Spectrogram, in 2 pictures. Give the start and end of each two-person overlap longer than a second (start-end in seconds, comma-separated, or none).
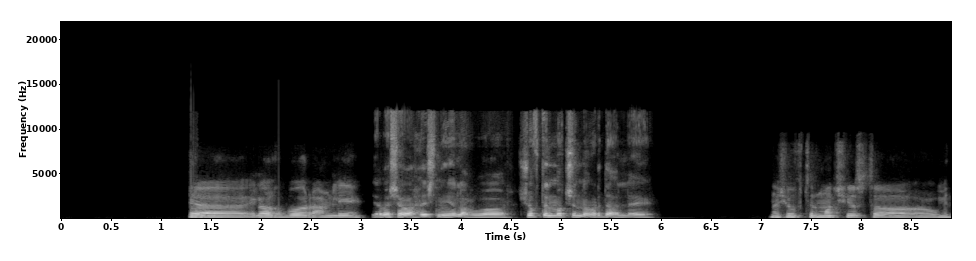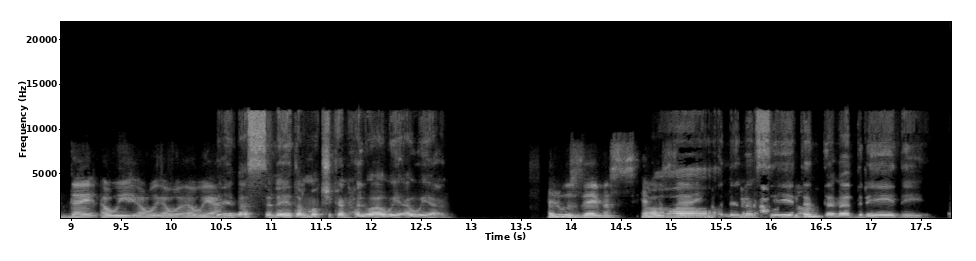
14.8-16.5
